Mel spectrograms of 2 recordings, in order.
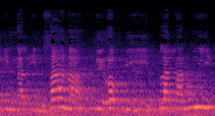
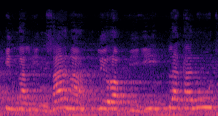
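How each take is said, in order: First: The final word ends with an i sound. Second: The final word ends with a clear d sound. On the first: The speaker calls it wrong. "karena kita orang Minang kita tukar jadi" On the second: The speaker calls it right. "baca saja"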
